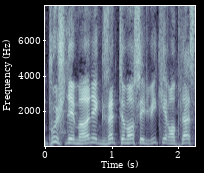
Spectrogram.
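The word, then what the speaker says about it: Puigdemont: pour moi lu plus c'est parce que vous prononcez pas bien c'est c'est le nouveau P demon pardon c'est le nouveau push demon push demon exactement c'est lui qui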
